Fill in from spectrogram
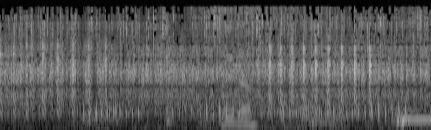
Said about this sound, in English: That's a dolphin. Under the tapping sound coming from the perch, you can faintly hear what sounds like that creaking door or something like a fishing rod being reeled in.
